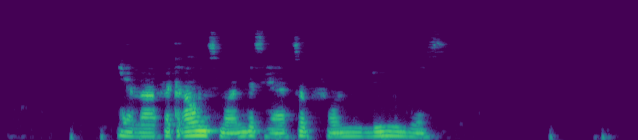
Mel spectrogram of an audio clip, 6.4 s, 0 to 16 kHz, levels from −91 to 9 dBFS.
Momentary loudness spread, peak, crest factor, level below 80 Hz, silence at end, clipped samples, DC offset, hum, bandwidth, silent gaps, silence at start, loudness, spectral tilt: 12 LU; -2 dBFS; 22 dB; -48 dBFS; 2.1 s; under 0.1%; under 0.1%; none; 6.2 kHz; none; 1.2 s; -20 LUFS; -10 dB/octave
